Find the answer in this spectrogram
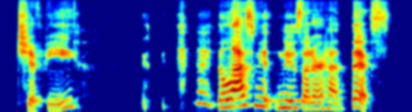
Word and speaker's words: GIF: gif Jiffy yes people it's pronounced as chiffy the last newsletter had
